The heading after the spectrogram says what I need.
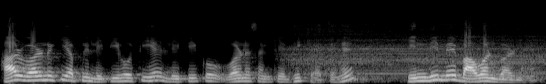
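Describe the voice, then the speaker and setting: A man teaching a Hindi grammar lesson for exam preparation, explaining step by step and often pausing to check in with his students. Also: on the high side, expressive, dark tone, muffled recording, slight background noise. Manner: explanatory, checks in with repeated tag questions.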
